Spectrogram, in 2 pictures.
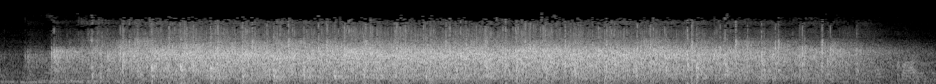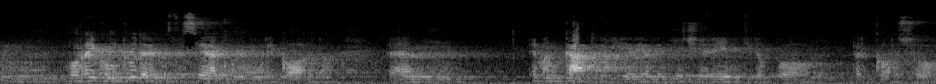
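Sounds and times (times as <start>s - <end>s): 
audience applause: 0.2s - 9.0s.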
